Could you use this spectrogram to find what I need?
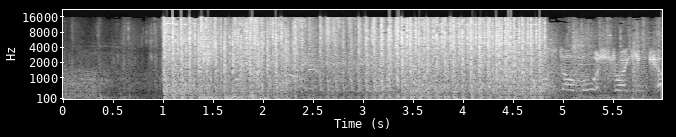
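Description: A rifle fires in rapid loud bursts.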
